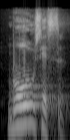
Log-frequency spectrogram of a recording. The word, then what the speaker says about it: 모세: 이 공주가 모우세스. 애굽 말로 모우세스. 모라는 거는 이 물이라는 뜻이 물. 그 우세스라는 건 건져내다. 그래서 원래 애굽식 이름은 물에서 건진받은 자예요. 모세라는 이름은. 그러나 그래서 히브리식 발음으로 하니까 모세.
